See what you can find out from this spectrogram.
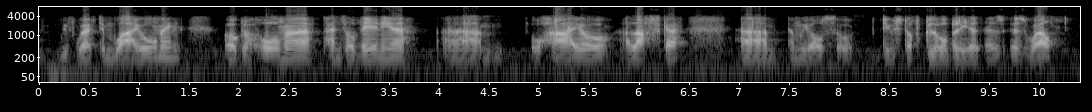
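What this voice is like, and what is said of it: British accent. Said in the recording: “I noticed your accent is uh, very distinct ... as you can tell by the accent, I'm from the from the UK”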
